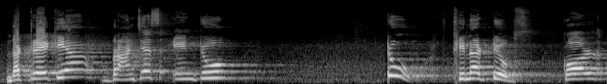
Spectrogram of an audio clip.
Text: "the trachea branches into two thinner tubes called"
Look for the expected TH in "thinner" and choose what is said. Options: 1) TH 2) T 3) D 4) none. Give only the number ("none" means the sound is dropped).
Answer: 2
